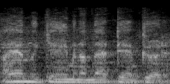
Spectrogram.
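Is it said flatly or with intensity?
flatly. It is said flatly, without conviction.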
